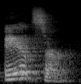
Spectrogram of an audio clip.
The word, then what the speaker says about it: answer: excite word is answer if it was spelled phonetically it would not have that w in it the W is silent if I said that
